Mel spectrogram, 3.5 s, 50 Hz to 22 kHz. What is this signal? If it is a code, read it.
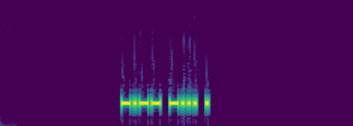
Morse code, heard as a keyed tone, about 40 wpm, 700 Hz. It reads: YBE
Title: USA Call Sign Postfixes - 3 Letters 40wpm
